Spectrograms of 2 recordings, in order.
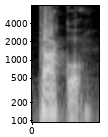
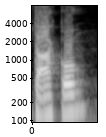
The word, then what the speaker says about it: taco: And if you say it correctly in Spanish, you're going to say like the word taco. You're saying it at the front of your mouth. And just making that little change, taco, bueno, it's not taco.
